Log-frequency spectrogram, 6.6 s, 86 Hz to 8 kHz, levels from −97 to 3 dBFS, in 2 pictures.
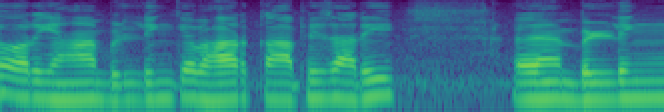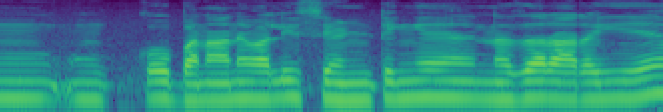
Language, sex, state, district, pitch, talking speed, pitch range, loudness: Hindi, male, Bihar, Sitamarhi, 150 Hz, 155 wpm, 145-155 Hz, -25 LUFS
